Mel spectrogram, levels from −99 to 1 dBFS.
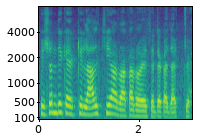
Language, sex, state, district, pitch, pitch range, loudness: Bengali, male, Assam, Hailakandi, 180 Hz, 135-205 Hz, -14 LUFS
